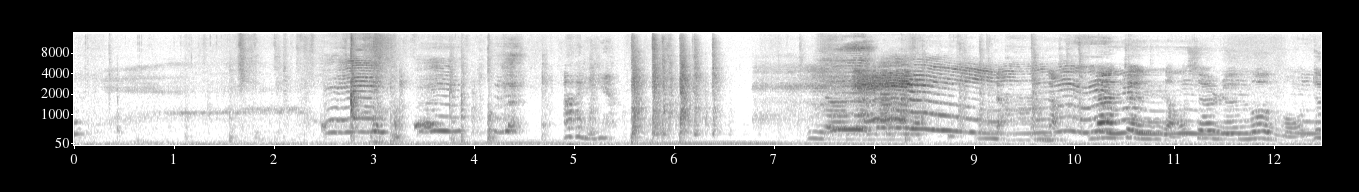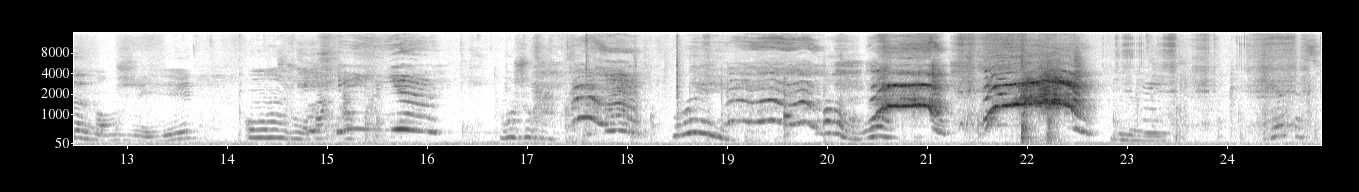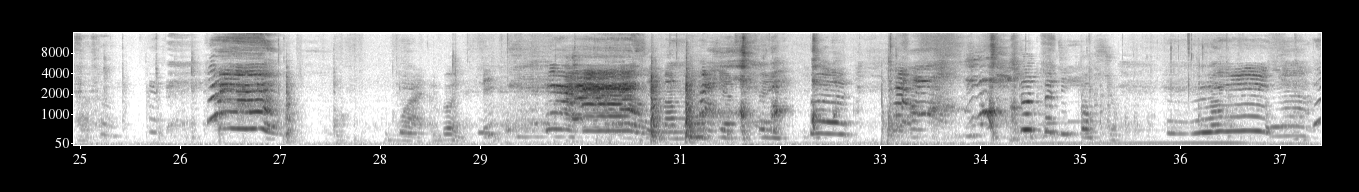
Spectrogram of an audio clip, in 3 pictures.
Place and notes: Escalpade school is a place intended for children who have intellectual disability, learning disability and physical deficiency. This school do Bobath NDT re-education (Neuro Developpemental Treatment).
This recording is a lunch time. A child doesn't want to eat. With solicitude, professor invites him to come and eat.
Ottignies-Louvain-la-Neuve, Belgium, 24 March 2016, 12:10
